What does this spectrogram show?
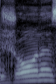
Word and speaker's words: Jonas: Apesar do nome dele escrever Jonas, se pronuncia Jonas, tá? Já que é um filósofo mais alemão.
